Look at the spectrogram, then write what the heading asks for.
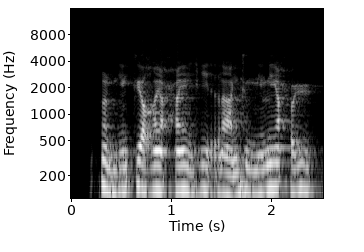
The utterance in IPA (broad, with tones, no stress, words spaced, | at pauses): kə̃˥˩bʲẽ˨˥kʲʌ˥˩ʁẽ˥˩ ħẽ˧˥˧ɡʱi˥˩ rã˧˩˧ɡʲu˥˩mʲə̃˨˥ lʲẽ˥ħy˧˥˧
